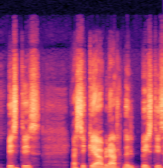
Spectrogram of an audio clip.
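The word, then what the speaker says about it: πίστις: Yo creo que usted ya ha escuchado esta palabra de pistis, pero no lleva acento, es pistis.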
